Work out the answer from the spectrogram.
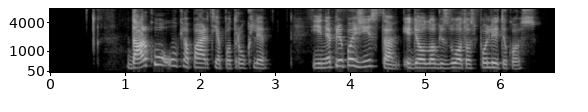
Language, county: Lithuanian, Kaunas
